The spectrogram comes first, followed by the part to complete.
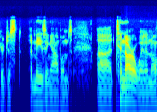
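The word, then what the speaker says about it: Tinariwen: that i think are just amazing albums uh tanara win and i'll spell it for you it's thank you t i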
